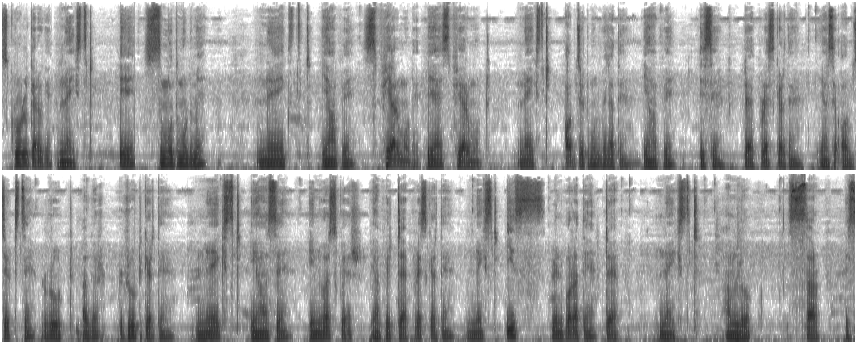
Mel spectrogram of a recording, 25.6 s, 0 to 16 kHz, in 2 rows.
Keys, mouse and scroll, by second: 0.8-3.9 middle drag, 4.2-7.5 drag, 8.4 Tab, 9.2 middle click, 9.6-15.5 drag, 10.7 Tab, 16.0-18.0 drag, 18.3 Tab, 19.1-21.9 drag, 21.5 Tab, 22.1 click, 23.3-25.6 drag, 25.1 Tab.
